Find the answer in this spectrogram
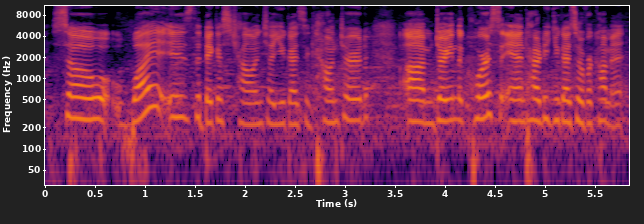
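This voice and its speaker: Woman moderating, high voice, upbeat and polite. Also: steady tone, fairly quick, a bit bright. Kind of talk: hosting a presentation session.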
